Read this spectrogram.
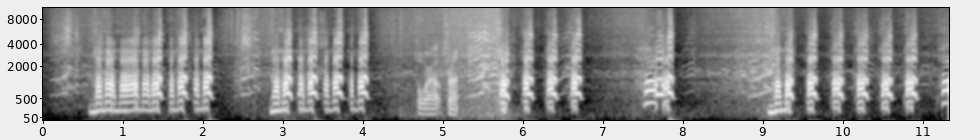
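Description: A hunter blows a goose call close by, in short, repeated honking bursts.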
